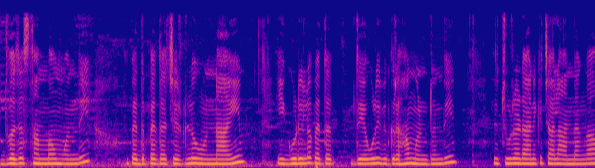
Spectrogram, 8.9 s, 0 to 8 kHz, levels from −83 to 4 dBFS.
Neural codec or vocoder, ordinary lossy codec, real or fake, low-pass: none; none; real; 7.2 kHz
